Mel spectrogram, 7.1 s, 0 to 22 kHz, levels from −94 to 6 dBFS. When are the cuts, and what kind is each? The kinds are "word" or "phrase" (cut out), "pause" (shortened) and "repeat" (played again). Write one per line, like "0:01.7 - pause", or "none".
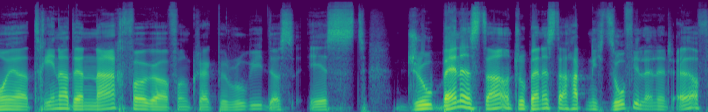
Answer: none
